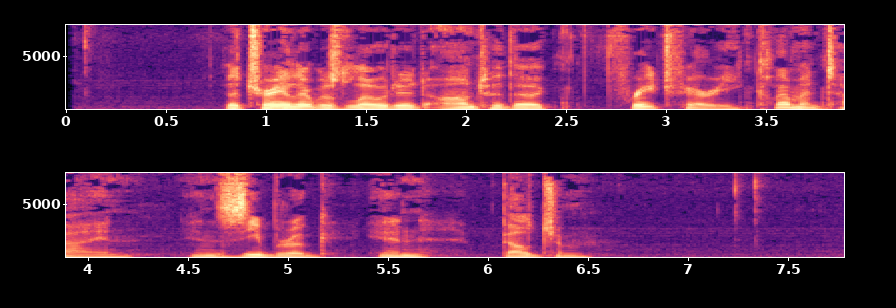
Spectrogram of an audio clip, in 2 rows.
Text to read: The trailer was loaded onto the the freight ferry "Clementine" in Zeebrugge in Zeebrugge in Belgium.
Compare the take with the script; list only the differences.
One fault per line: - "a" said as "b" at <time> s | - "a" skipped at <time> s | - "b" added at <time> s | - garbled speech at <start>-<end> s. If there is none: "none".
- "the" skipped at 2.4 s
- "Zeebrugge in" skipped at 5.7 s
